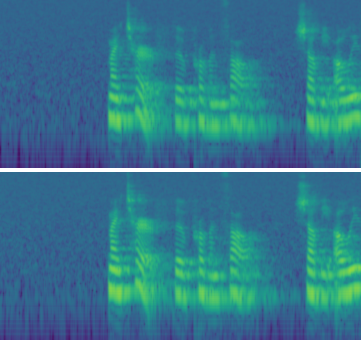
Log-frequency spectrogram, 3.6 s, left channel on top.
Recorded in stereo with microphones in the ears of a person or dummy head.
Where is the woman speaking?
15° right (ahead or behind), 1.1 m.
